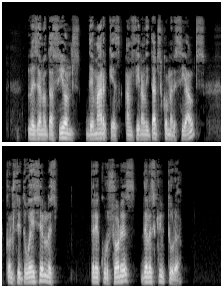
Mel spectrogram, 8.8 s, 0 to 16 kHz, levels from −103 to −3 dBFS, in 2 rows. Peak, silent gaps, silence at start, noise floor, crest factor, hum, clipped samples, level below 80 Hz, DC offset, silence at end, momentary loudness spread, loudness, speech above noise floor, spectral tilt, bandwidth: -4 dBFS; none; 0.55 s; -87 dBFS; 20 dB; none; under 0.1%; -66 dBFS; under 0.1%; 0.85 s; 10 LU; -24 LUFS; 64 dB; -5.5 dB/octave; 11 kHz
